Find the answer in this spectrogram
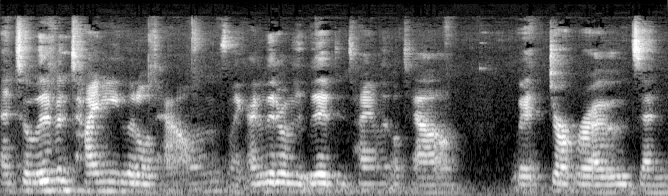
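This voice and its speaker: A woman of fairly low pitch at a moderate pace, monotone and flat in intonation, with big swings in loudness, audible room echo and noticeable background noise. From Cuba, raised in US (Florida) from age six. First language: Spanish. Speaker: healthcare executive. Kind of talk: panel discussion.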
